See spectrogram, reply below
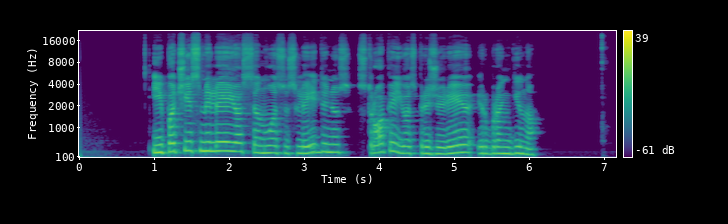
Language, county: Lithuanian, Panevėžys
